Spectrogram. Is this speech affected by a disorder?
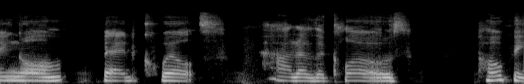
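Yes: ALS (Lou Gehrig's disease); almost bedbound, uses wheelchair.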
